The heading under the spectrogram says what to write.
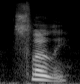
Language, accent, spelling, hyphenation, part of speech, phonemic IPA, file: English, US, slowly, slow‧ly, adverb, /ˈsloʊli/, En-us-slowly.ogg
- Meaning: At a slow pace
